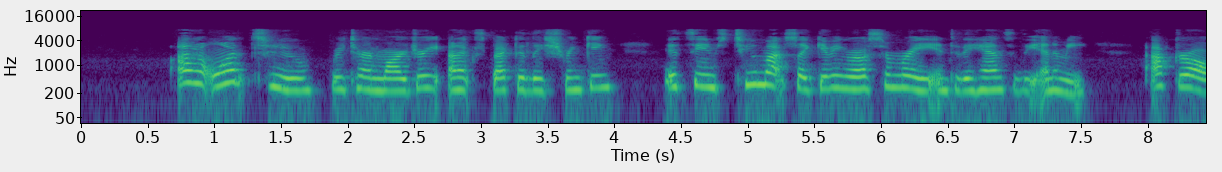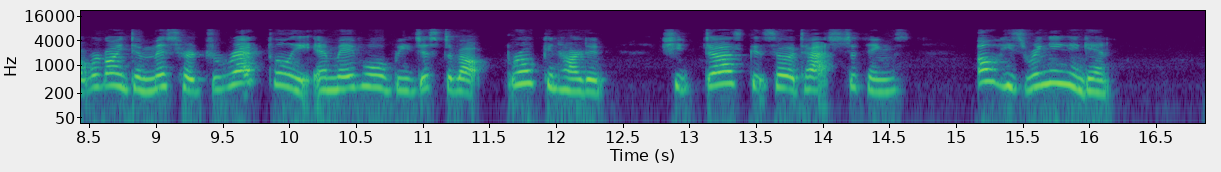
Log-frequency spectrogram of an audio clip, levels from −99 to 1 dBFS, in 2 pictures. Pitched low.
No: very high, 265 Hz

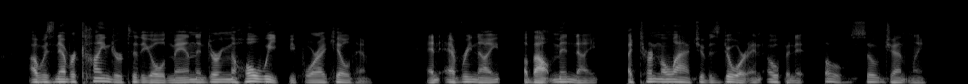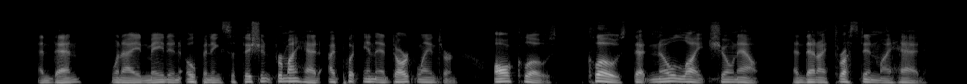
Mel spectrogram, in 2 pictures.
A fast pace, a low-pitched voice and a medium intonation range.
Yes: fast, 210 wpm; low, 105 Hz; average, 3.3 semitones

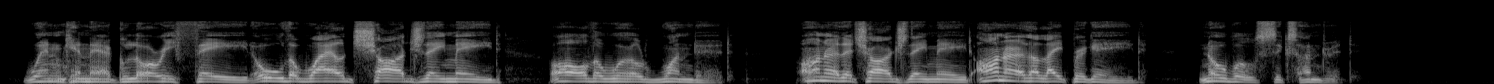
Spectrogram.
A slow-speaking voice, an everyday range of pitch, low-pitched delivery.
Yes: slow, 110 wpm; average, 3.7 semitones; low, 130 Hz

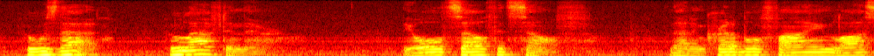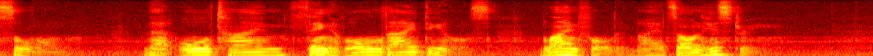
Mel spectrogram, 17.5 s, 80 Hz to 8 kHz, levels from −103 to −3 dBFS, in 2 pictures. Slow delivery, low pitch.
Yes: slow, 95 wpm; low, 115 Hz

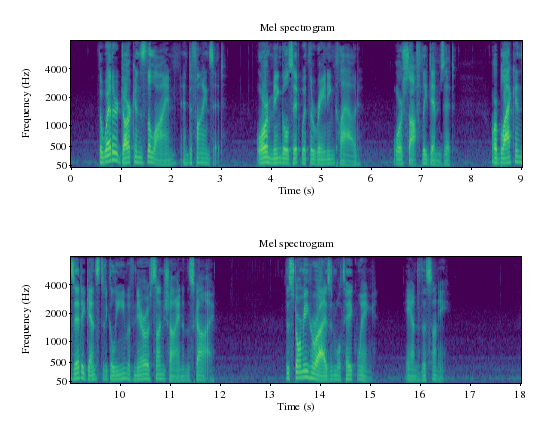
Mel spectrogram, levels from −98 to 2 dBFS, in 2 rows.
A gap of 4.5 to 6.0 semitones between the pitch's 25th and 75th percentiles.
No: average, 4.1 semitones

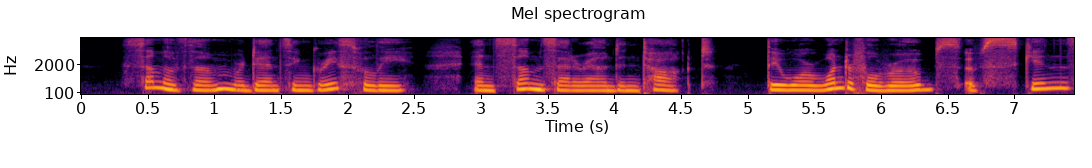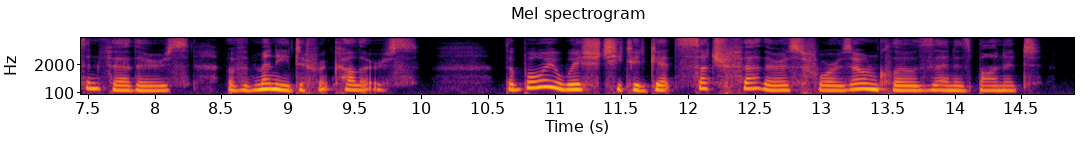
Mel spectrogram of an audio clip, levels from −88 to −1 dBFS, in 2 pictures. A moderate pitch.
No: high, 215 Hz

